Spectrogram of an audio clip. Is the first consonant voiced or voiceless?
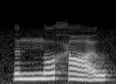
voiced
